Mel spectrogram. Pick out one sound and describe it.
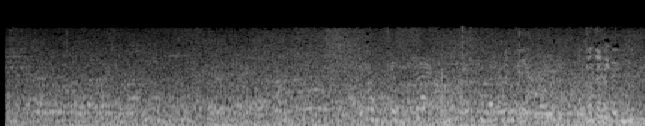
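Young women chatter and laugh close by.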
